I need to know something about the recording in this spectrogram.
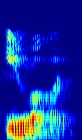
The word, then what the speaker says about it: Iran: Is that how you say it? yeah, that's Iran. Iran.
